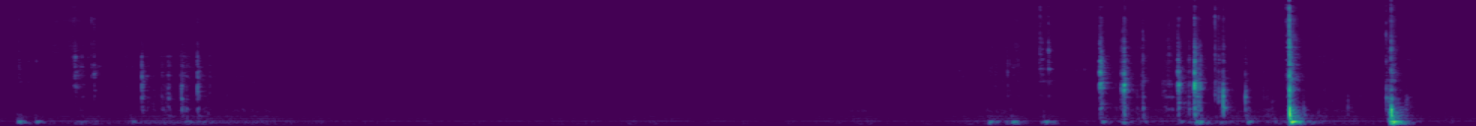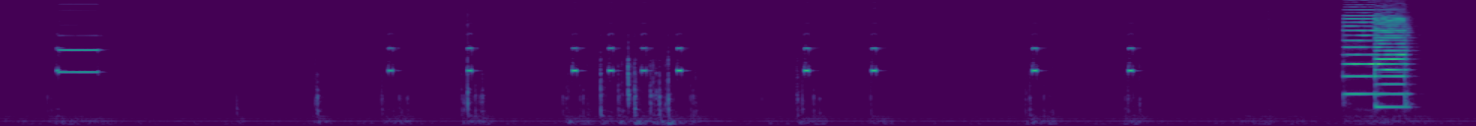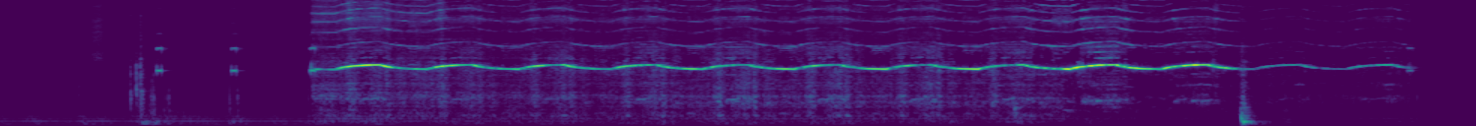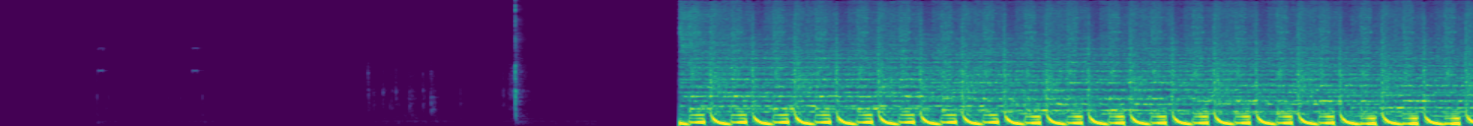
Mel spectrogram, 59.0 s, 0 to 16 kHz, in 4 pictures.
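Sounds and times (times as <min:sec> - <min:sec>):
keypad beeps: 0:28.2 - 0:28.9
stepped electronic tones: 0:28.2 - 0:28.9, 0:32.6 - 0:43.6
warbling alarm siren: 0:28.2 - 0:28.9, 0:32.6 - 0:43.6, 0:51.1 - 0:59.0.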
